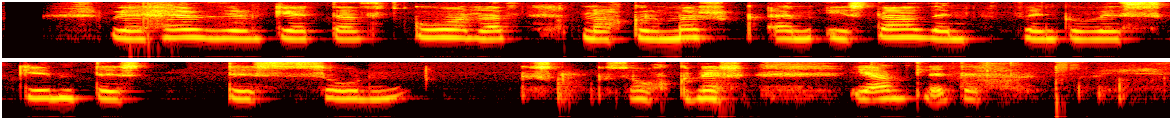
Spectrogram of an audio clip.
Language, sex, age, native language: Icelandic, female, 40-49, Icelandic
